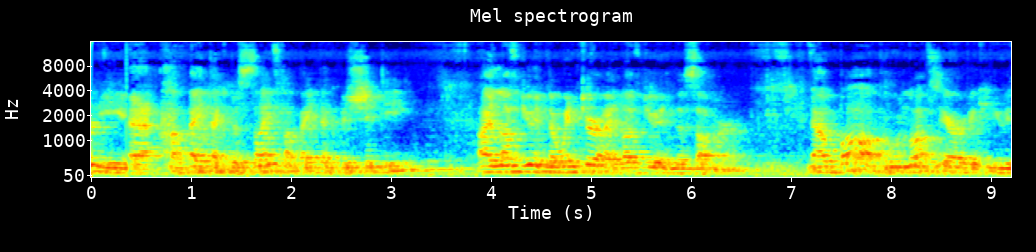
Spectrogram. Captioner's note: speaking arabic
